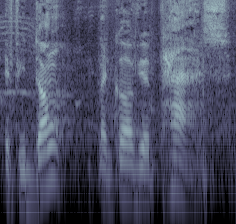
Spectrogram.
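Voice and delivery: low, soft and deliberate; hushed, weighty sermon takeaway; solemn preaching point. Acted. Slow solemn closing point.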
